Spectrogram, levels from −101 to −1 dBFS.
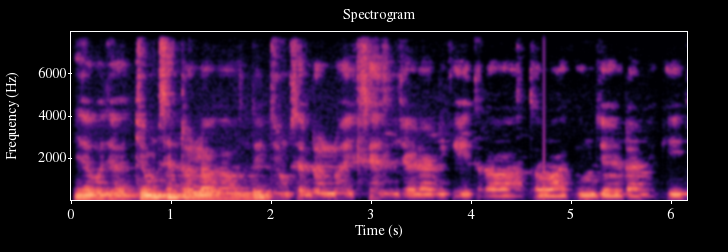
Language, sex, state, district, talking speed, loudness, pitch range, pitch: Telugu, male, Andhra Pradesh, Chittoor, 115 wpm, -24 LUFS, 105-125 Hz, 115 Hz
